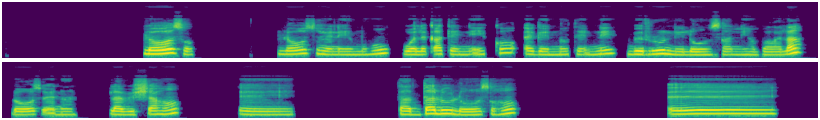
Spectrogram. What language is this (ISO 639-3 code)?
sid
